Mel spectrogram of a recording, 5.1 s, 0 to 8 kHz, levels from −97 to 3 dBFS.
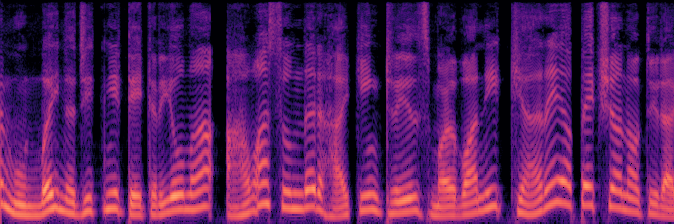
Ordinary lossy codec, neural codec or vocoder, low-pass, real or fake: none; codec, 16 kHz, 1 kbps, FunCodec, trained on LibriTTS, 50 frames a second; none; fake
